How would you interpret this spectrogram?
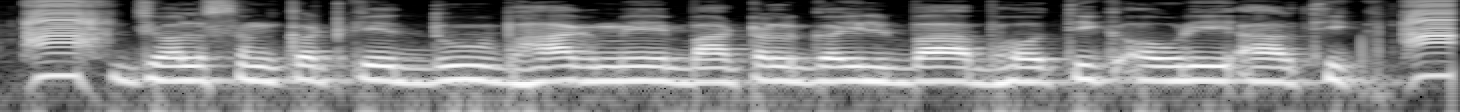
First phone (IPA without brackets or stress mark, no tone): d͡ʒ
